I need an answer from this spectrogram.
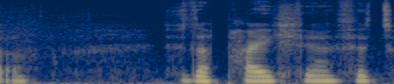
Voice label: "paill" Welsh

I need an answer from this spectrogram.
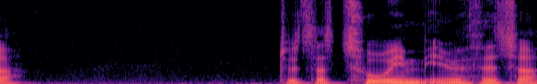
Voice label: "twym", Welsh

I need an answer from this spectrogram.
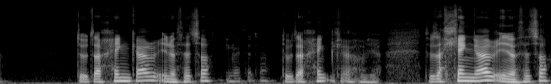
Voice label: "llengar" Welsh

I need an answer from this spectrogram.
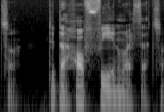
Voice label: "hoffi", Welsh

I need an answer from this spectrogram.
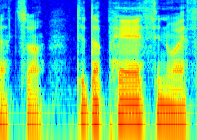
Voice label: "peth" Welsh

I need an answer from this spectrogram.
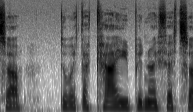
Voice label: "caib", Welsh

